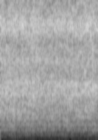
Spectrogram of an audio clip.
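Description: Bottle gourd hitting hot mustard oil with bay leaves in the pan, giving a brief steady broadband sizzle, close and even throughout with no talk.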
